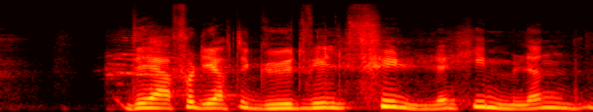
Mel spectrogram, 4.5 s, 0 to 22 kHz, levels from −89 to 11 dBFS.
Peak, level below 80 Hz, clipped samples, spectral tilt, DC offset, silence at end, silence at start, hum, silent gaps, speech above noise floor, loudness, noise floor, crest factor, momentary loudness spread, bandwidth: -8 dBFS; -82 dBFS; under 0.1%; -6.5 dB/octave; under 0.1%; 0 s; 0.8 s; none; none; 44 dB; -27 LUFS; -71 dBFS; 18 dB; 6 LU; 18 kHz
